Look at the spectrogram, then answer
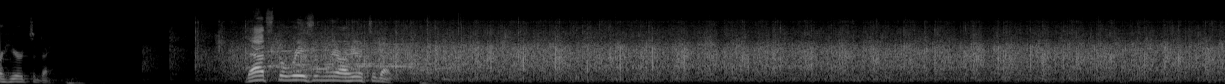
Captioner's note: applause; applause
